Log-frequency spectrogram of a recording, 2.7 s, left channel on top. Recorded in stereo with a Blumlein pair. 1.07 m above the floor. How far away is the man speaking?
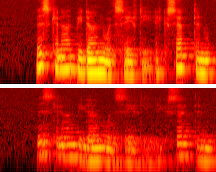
About 0.8 m.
